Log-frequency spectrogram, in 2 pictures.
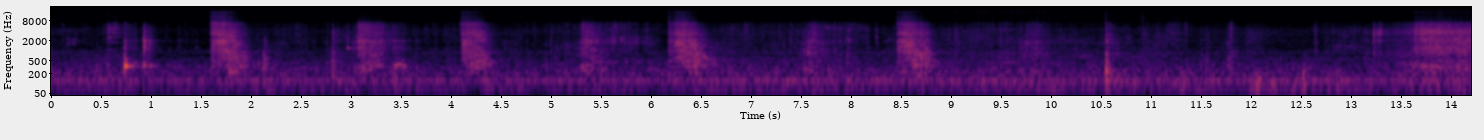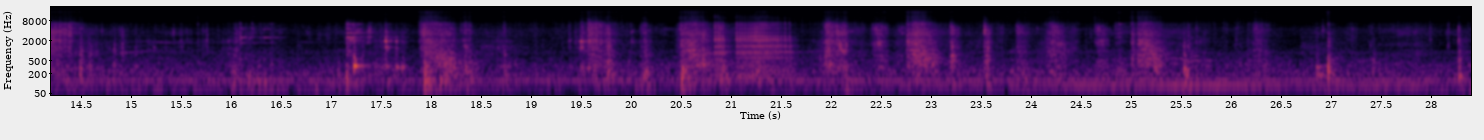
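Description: Wet concrete being placed in wooden stair-step formwork: a string of sharp knocks, scrapes and clinks from metal pans and tools. About 14 s in comes a longer rush as a panful of concrete is tipped into the form.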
